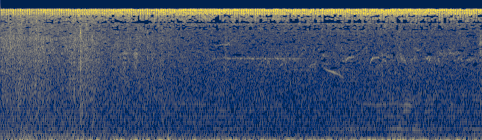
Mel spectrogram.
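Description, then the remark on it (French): A large digger wasp, known as Nina Nina in the Bolivian altiplano, buzzes steadily and continuously for several seconds over a rough outdoor background hiss with no voices. “Un de ces insectes utiles est un type de guêpe fuisseuse.”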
